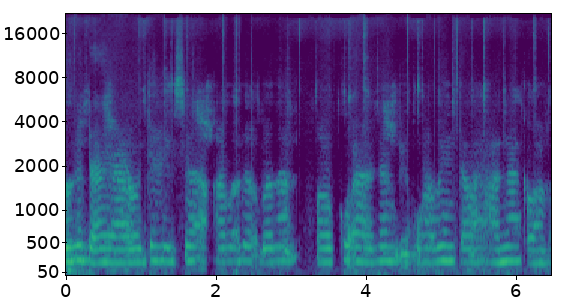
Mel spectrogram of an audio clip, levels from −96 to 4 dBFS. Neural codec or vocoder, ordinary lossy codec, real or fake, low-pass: codec, 44.1 kHz, 2.6 kbps, DAC; none; fake; none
